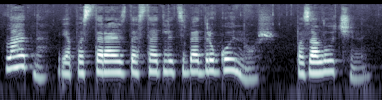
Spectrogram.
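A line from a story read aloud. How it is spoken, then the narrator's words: Plain. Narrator (Russian): сказал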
